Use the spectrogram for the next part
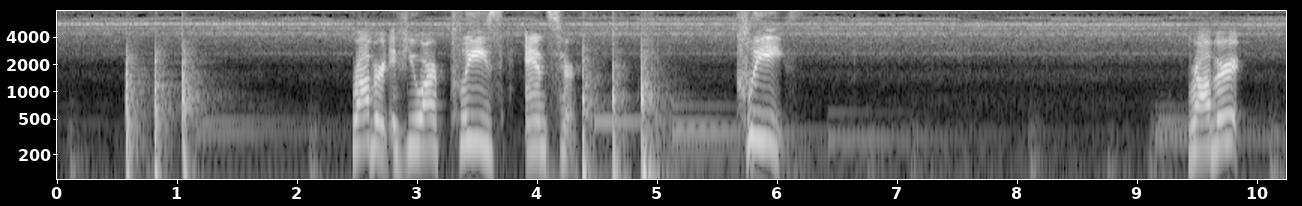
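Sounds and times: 
knocking on a bedroom door: 0.6s - 1.4s, 4.3s - 5.3s
speech: 2.4s - 4.5s, 5.7s - 6.1s, 9.4s - 9.9s.

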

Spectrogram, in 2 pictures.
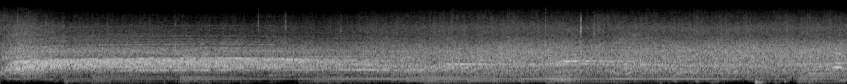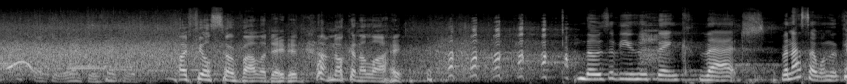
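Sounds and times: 
audience clapping: 0.0s - 14.2s
laughter: 6.2s - 14.4s
speech: 9.2s - 13.0s, 14.2s - 16.9s.

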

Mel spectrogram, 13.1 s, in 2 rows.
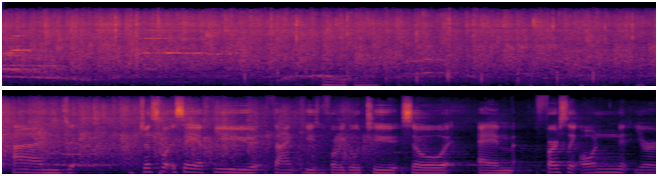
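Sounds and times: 
audience round of applause: 0.0s - 10.4s
speech: 3.2s - 3.9s, 6.6s - 13.0s.

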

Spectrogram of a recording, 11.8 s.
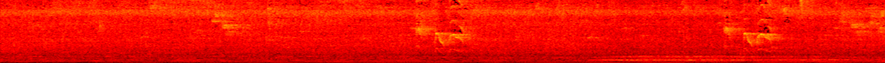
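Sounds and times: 
dense rainforest ambience: 0.0s - 11.8s
soft sustained ambient music tones: 0.0s - 11.8s
rainforest birds calling: 7.9s - 11.8s.

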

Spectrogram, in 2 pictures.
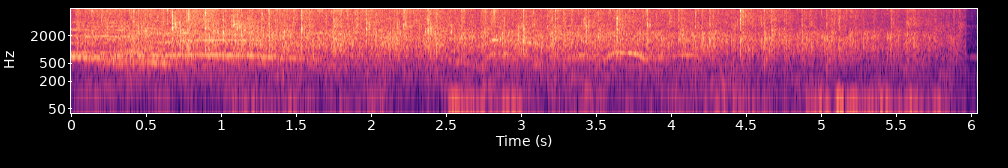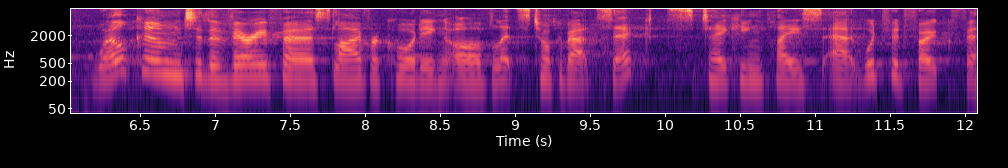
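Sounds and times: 
festival audience applause at a live recording at Woodford Folk Festival: 0.0s - 6.1s
speech: 6.5s - 12.0s.

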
